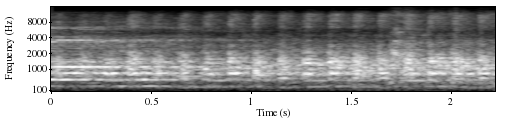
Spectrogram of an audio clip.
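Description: Live pop band music played over an arena sound system, with a fast, even ticking pulse in the treble over dense sustained tones.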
